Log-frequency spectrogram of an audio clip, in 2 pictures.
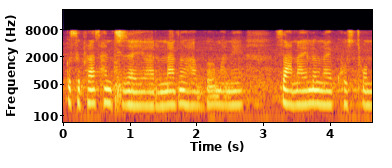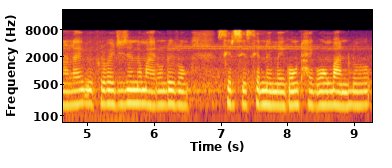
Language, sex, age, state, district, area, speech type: Bodo, female, 45-60, Assam, Chirang, rural, spontaneous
